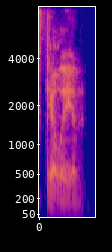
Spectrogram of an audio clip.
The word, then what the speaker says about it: Cillian: It's Killian.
